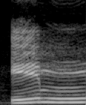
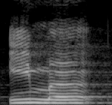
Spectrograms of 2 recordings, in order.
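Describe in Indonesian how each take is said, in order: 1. Huruf m di akhir ditahan tanpa dilepas. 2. Huruf m di akhir dilepas dengan vokal. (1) "Tapi ... im" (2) "Bukan ... ima, ... bukan seperti itu"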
